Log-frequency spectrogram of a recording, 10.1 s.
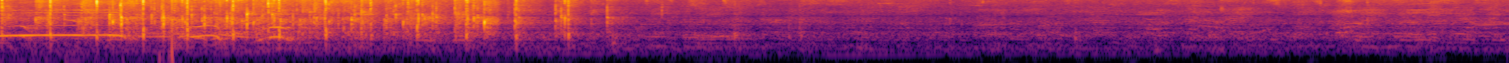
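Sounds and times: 
people whooping: 0:00.0 - 0:02.3
audience clapping at a comedy show: 0:00.0 - 0:04.2.

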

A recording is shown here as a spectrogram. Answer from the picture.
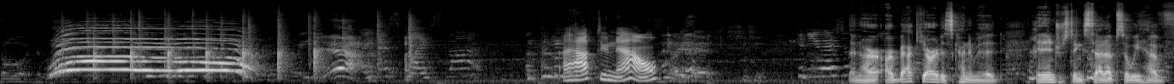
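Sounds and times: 
small group cheering: 0:00.4 - 0:04.8
hands clapping: 0:00.9 - 0:04.3
laughter: 0:05.2 - 0:05.9, 0:06.5 - 0:07.2, 0:10.0 - 0:11.7
speech: 0:05.7 - 0:06.7, 0:08.5 - 0:11.7.

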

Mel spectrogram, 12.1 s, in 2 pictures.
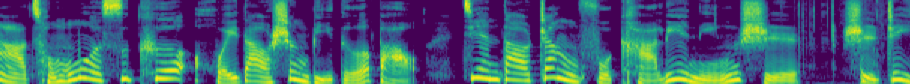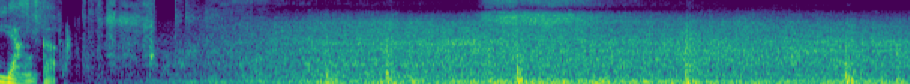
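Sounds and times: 
speech: 0:00.0 - 0:06.8
train rumbling as it rolls in: 0:07.2 - 0:12.1
train wheels clacking: 0:08.1 - 0:12.1
air hiss: 0:09.2 - 0:11.0.

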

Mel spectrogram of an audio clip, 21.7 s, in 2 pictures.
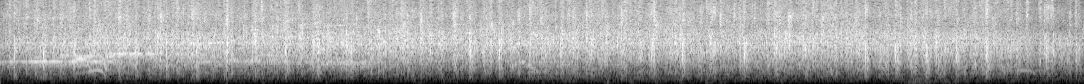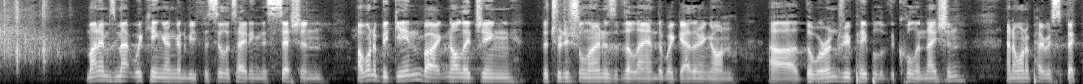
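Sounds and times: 
audience applause: 0:00.0 - 0:11.6
speech: 0:11.7 - 0:21.6.

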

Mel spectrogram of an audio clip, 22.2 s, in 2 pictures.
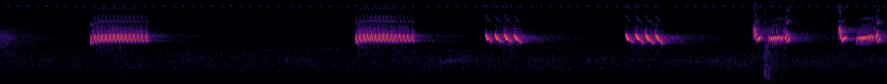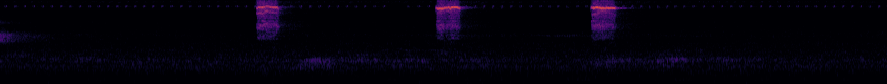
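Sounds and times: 
bird buzzy song: 0:01.1 - 0:02.0, 0:04.4 - 0:05.4, 0:06.1 - 0:06.8, 0:07.8 - 0:08.6, 0:09.4 - 0:11.3, 0:14.3 - 0:14.7, 0:16.5 - 0:17.0, 0:18.5 - 0:19.0.

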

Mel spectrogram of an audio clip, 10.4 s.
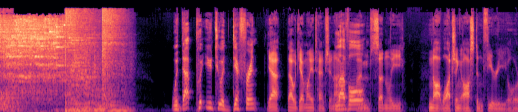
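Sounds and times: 
glass shattering entrance sound effect: 0:00.0 - 0:01.9
speech: 0:03.5 - 0:10.3.

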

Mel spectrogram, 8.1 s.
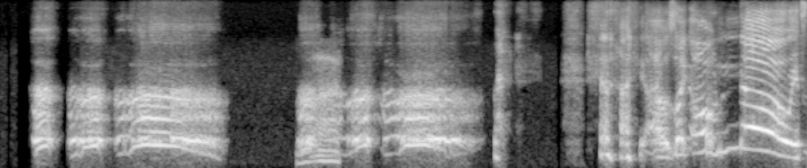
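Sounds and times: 
rooster crowing: 0:00.3 - 0:02.3, 0:03.0 - 0:04.9
speech: 0:06.6 - 0:08.0.

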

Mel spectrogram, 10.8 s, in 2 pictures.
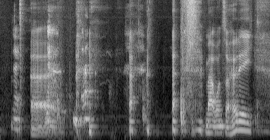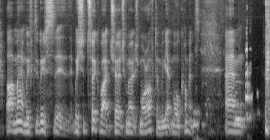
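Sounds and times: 
speech: 0:00.2 - 0:01.2, 0:04.1 - 0:10.5
person coughing: 0:00.6 - 0:01.9
laughter: 0:00.7 - 0:03.8, 0:09.2 - 0:10.7.

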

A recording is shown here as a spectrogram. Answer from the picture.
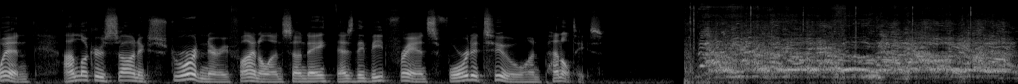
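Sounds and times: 
speech: 0:00.0 - 0:06.1
soccer fans cheering and shouting: 0:06.9 - 0:10.1.

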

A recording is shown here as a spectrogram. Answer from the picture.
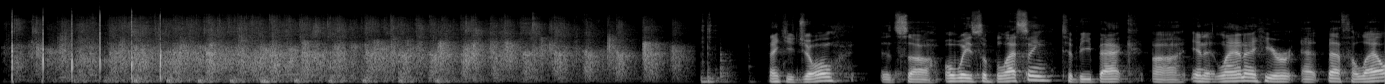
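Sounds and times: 
Messianic congregation at Beth Hillel in Atlanta applauding to welcome a rabbi: 0:00.0 - 0:07.0
speech: 0:07.7 - 0:13.8.

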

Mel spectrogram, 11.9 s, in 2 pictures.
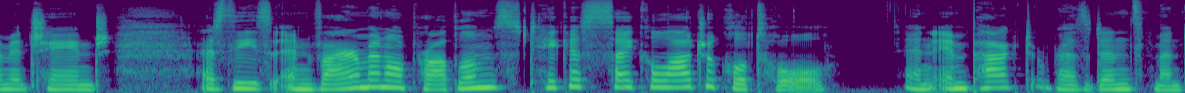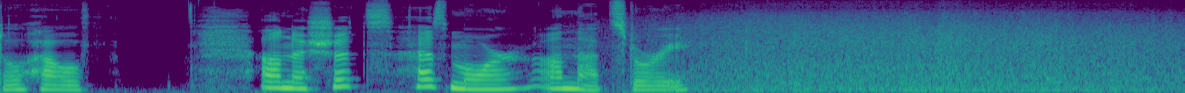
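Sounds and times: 
speech: 0:00.0 - 0:09.8
Vaal River water flowing by the riverbank: 0:09.0 - 0:11.8.

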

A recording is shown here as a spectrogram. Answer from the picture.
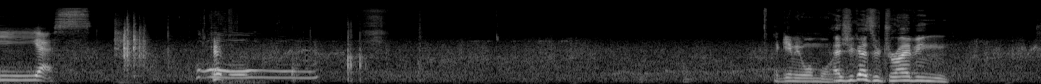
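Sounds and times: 
speech: 0:00.0 - 0:00.8, 0:02.0 - 0:02.7, 0:03.5 - 0:04.0, 0:07.7 - 0:09.6
dice rolled during a tabletop roleplaying game: 0:01.2 - 0:01.6.

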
